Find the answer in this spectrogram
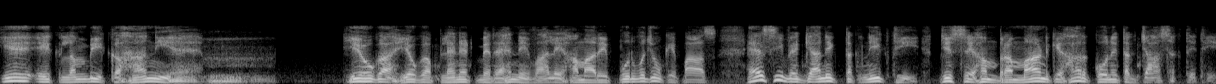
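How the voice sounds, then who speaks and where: The man's voice is a put-on character voice, pitched at a medium level. His delivery is fairly slow. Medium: fan dub. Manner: warm, gentle.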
